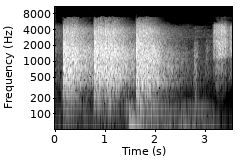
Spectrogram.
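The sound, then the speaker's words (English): Rifle shots fired from across a canyon ring out as three loud, sharp cracks, each with a long trailing decay, followed by a couple of fainter, shorter reports. “They're apparently hidden among those boulders across the gorge, using rifles.”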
